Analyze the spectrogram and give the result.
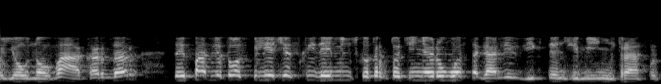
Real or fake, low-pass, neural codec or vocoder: fake; 3.6 kHz; codec, 16 kHz, 8 kbps, FreqCodec, larger model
